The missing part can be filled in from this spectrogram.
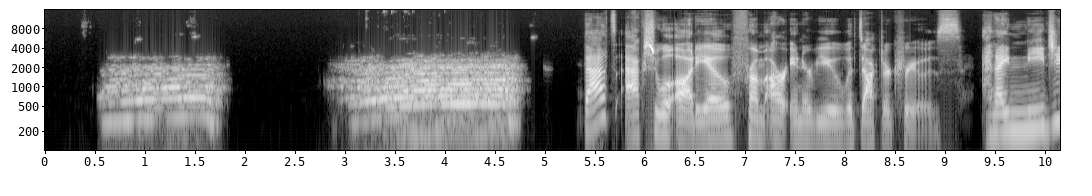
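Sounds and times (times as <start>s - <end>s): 
cow mooing: 0.5s - 1.9s, 2.8s - 4.9s
speech: 5.4s - 10.1s.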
